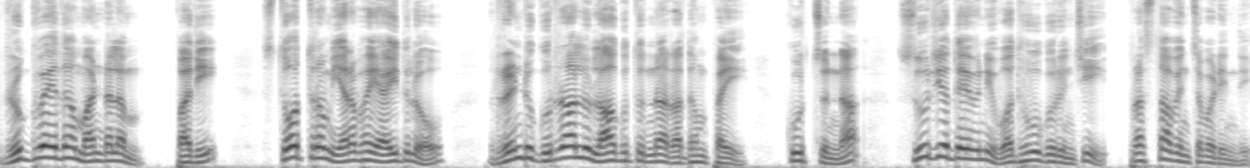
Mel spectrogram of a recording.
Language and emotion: Telugu, neutral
